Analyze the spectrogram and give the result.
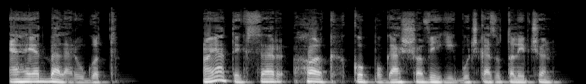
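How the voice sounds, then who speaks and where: Calm man narrating a dark story. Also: lowish voice. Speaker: audiobook narrator. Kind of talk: scripted narration.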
